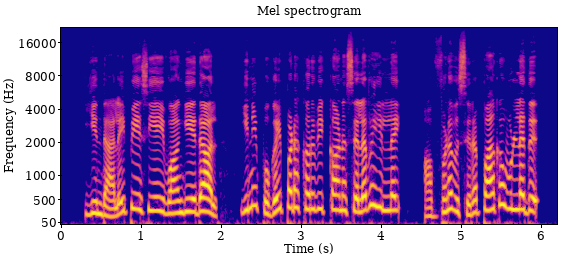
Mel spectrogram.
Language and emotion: Tamil, happy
